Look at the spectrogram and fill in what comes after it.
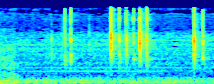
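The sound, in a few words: typing a folder name on a computer keyboard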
